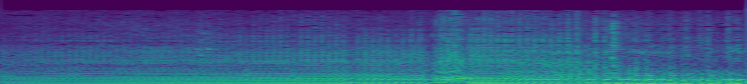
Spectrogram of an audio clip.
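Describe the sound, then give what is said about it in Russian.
A motorcycle engine pulls up from the far side of a yard, a steady throbbing, rumbling drone that grows somewhat louder partway through and keeps running to the end. “С той стороны двора подъехал мотоцикл.”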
